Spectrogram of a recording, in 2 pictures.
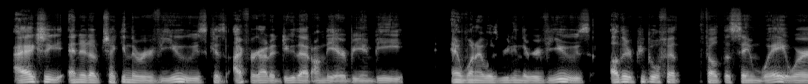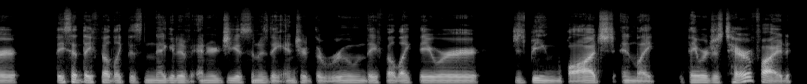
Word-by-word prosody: I 100 - +6
actually 115 -1 +4
ended 105 +2 +3
up 100 -3 +2
checking 105 +2 0
the 100 - +1
reviews 90 +2 0
'cause - - -4
I - - +4
forgot 95 +1 +1
to 90 - 0
do 90 +6 -2
that 90 -3 +3
on 85 +1 -4
the 85 -3 0
Airbnb. 85 +2 -2 0.5
And 105 -1 +3
when 100 -1 +2
I - - +1
was 95 -2 0
reading 100 0 -2
the 95 - 0
reviews, 95 +2 +1 0.2
other 110 +3 +4
people 120 -2 0
felt - - 0 0.2
felt - - +1
the - - -1
same 95 -3 0
way 95 +9 +3
where 90 -2 +2 0.4
they - - +1
said - - +1
they 95 - +3
felt, 100 0 -1
like, 90 - -3
this 90 0 -7
negative 95 0 -3
energy 95 +1 -2
as 90 - -5
soon 95 - -4
as 90 - -5
they 85 -1 -3
entered 90 0 -5
the 85 - -3
room. 90 +3 -4
They 85 - 0
felt 90 -1 -3
like 85 -1 -1
they 90 0 +1
were 90 -1 +2 0.3
just 90 +2 -7
being 90 -3 -2
watched 90 +4 +3
and, 90 -2 -4
like, 80 -3 -2 0.3
they 100 - +2
were 100 0 +2
just 95 -1 -3
terrified. - - +3
90 Hz, 225 wpm, -24 LUFS, 85-100 Hz, 0.5 s, I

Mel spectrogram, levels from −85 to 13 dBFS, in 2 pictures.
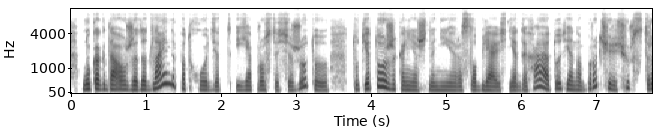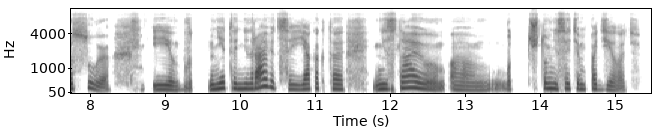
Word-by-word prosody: Но 185 +2 +5
когда 180 -3 +5
уже 165 -1 +2
дедлайны 215 - +4
подходят, 155 -6 -3 0.2
и 155 - -5
я 155 +1 -2
просто 160 -2 -3
сижу, 150 - -1
то 145 - -3 0.3
тут 175 -1 -6
я 195 - +7
тоже, 245 -6 +5
конечно, 150 -3 0
не 145 -1 -2
расслабляюсь, 140 0 -1
не - - 0
отдыхаю, 235 - +2
а 185 - +1
тут 200 0 -1
я, 170 -2 +2
наоборот, 155 - -1
чересчур 200 +4 -1
стрессую. 180 - -2 0.6
И 165 -1 +2
вот 150 +2 -6 0.2
мне 185 +5 +4
это 205 -1 -1
не 195 0 +2
нравится, 230 -2 +2
и - - -2
я 180 +3 +1
как-то 185 -2 -2 0.4
не 185 +3 +2
знаю, 200 - +1
ам, 70 -1 -5
вот, - - -7 0.2
что 210 - +1
мне 200 -2 +2
с 185 - -2
этим 185 -2 -2
поделать. 160 -4 -5
175 Hz, 165 wpm, -22 LUFS, 150-195 Hz, 0.6 s, я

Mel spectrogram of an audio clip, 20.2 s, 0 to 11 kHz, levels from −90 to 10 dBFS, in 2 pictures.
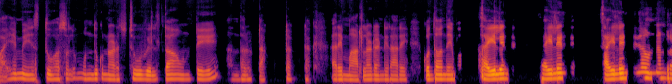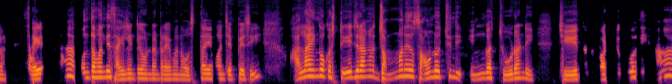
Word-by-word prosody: భయమేస్తూ 145 +2 -5
అసలు 145 +3 -8
ముందుకు 145 +1 -5
నడుస్తూ 130 +3 -6 0.2
వెళ్తా 135 +2 -2 0.2
ఉంటే, 135 +1 -5 0.4
అందరూ 125 0 -10 0.2
టక్, 115 +1 -10 0.2
టక్, 140 +1 -10
టక్ 125 - -13 0.3
అరే, 130 +1 -1 0.2
మాట్లాడండి 125 +2 -4
రా 125 - -4
అరేయ్! 130 0 -7 0.3
కొంతమందేమో 135 +1 0 0.4
సైలెంటు 140 +2 +6 0.4
సైలెంటు 160 +4 +4 0.5
సైలెంట్‌గా 160 +5 +4
ఉండండ్రా. 165 -2 -2 0.4
సై 135 +1 +4 0.5
ఆ! - - +5 0.2
కొంతమంది 185 +2 +4
సైలెంట్‌గా 150 +4 0
ఉండండ్రా. 145 -1 -3
ఏమన్న 135 -1 -4
వస్తాయేమో! 150 +3 -2
అని 145 - -8
చెప్పేసి 140 0 -1 0.6
అలా 180 +7 +5
ఇంక 220 +1 +1
ఒక 200 - +2
స్టేజ్ 180 +3 +2
రాగానే 205 0 +2
జమ్ 150 -1 +1
అనే 220 0 +3
ఏదో 215 - +4
సౌండొచ్చింది. 195 +2 +1 0.2
ఇంగ 150 +5 -5 0.2
చూడండి 155 +4 +1 0.5
చేతులు 130 +1 0
పట్టుకొని 190 - -4 0.3
ఆ! - - -5
145 Hz, 125 wpm, -21 LUFS, 135-165 Hz, 0.6 s, సైలెంటు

